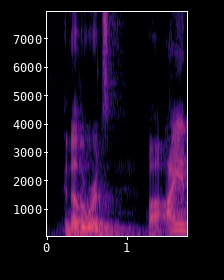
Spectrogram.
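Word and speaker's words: עין: In other words, ayin is difficult because it's guttural. It's right? It's hard for Americans to, as a matter of fact, a lot of Israelis just consider it to be a silent letter, but it's really a guttural.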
